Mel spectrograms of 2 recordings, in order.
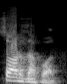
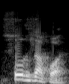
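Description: First: চর্যাপদ said "chawrjapod"; common mispronunciation. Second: চর্যাপদ said "chorjapod"; rounded o in first syllable of চর্যাপদ; correct o sound. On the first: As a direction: open aw vowel starting চর্যাপদ. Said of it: "আমরা অনেকে উচ্চারণ করি". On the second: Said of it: "হবে". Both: Shown as a demonstration.

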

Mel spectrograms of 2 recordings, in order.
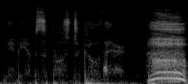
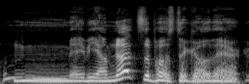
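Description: First: Hushed, whispered pondering. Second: Gasp, then loud, slow exclamation; loud realization. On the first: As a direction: whisper it as a secret thought. Unsure where to go in game. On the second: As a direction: blurt it out loudly, dragging it out. Reverses the whispered guess. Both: Acted.

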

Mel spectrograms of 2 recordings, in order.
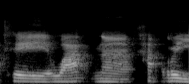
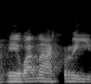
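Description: First: เทวนาครี syllable by syllable, เท-วะ-นา-คะ-รี; correct reading. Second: เทวนาครี with "ครี" run together as one syllable; wrong reading. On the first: Teacher modelling the first word, correct reading of เทวนาครี. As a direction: say เทวนาครี with คะ and รี separated. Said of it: "คำแรกอ่านว่า". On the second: Teacher warning what not to say, wrong reading of เทวนาครี. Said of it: "ไม่อ่านเทวนาครีนะ". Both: Shown as a demonstration.

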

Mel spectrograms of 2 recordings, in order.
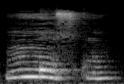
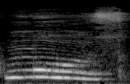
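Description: First: Músculo loud and higher, slow, MÚS hit hard; stressed reading. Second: Músculo slow and loud, punching MÚS; stressed reading. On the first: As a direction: belt out MÚS for the pupils. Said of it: "Vamos mais uma vez?". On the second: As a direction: hit MÚS hard and drag the word. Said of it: "vamos fazer a leitura dessas duas palavrinhas". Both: Shown as a demonstration. Teacher to class, stressing the first syllable loudly.

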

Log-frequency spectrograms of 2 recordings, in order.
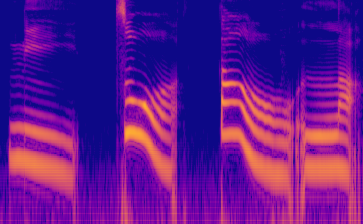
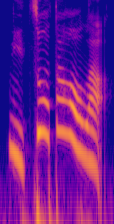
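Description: First: Slow, separated syllables; slow model reading. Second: Said in the usual way. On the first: Shown as a demonstration. Teacher repeating a phrase for learners, slowly. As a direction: leave space between syllables.

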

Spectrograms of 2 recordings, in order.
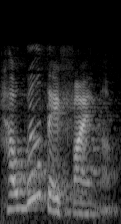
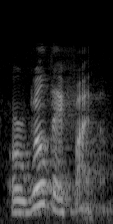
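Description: First: Said in the usual way. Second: "will" lifted as the peak of the question; stress on will. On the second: Real, not acted. Reader teasing next time's story, stress on "will". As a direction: lean on "will" to cast doubt. Teaser question turned to doubt.

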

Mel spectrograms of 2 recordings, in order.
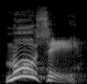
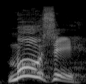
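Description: First: A divine summons from above; voice of God calling. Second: The second call higher and louder; insist, now it's serious; God calling again, stronger. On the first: God calling Moses by name, solemn and commanding. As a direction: call the name out, solemn and higher. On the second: God calling Moses a second time, higher and louder. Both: Acted. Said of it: "Und so sagt Gott hier".

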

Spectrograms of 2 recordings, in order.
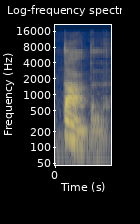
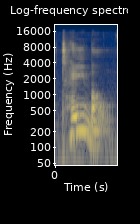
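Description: First: Table said the French way, TAH-bluh; French-style table with a soft final schwa; French pronunciation. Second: Table said the English way, TAY-bul; English-style table, long ei vowel; English pronunciation. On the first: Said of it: "法语读成". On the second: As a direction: say table as in English, "tei-bou". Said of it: "不过英文读成". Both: Shown as a demonstration.

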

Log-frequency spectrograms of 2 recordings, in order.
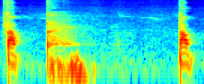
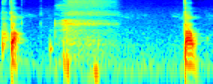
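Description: No difference in how they are said.

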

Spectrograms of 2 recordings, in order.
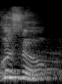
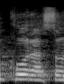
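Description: First: "Coração" squashed short, first vowels dropped; swallowed vowels. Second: Said in the usual way. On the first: Shown as a demonstration. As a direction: say "Coração" like a Portuguese, roughly "cr'ção". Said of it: "eles falam". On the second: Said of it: "eles não falam coração".

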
